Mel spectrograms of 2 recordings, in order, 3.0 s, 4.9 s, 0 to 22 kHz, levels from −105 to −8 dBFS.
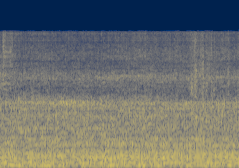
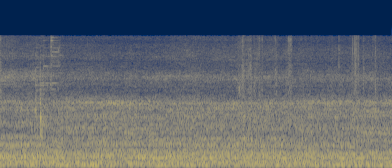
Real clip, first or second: second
